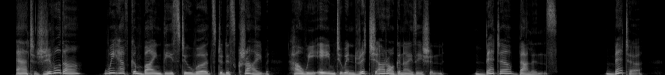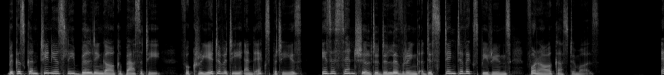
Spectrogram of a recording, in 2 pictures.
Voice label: Dry Studio Reel Indian English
